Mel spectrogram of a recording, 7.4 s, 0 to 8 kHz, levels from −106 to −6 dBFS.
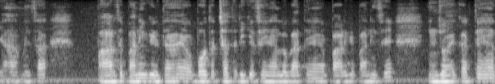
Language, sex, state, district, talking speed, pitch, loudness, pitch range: Hindi, male, Bihar, Purnia, 185 wpm, 115 Hz, -25 LUFS, 110-115 Hz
